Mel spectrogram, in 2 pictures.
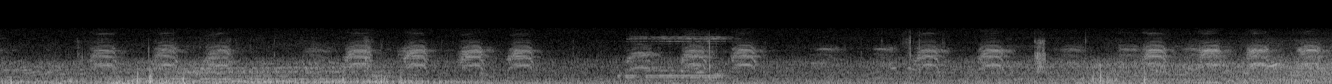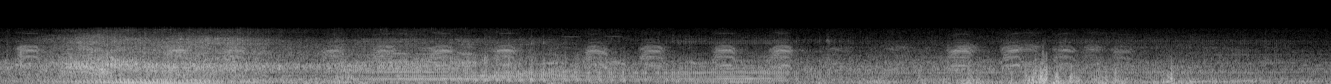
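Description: Birds calling repeatedly in short sharp notes. About 14 seconds in, a vehicle passes close by and is loud for a couple of seconds, followed by a pitched engine drone that lasts a few seconds.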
